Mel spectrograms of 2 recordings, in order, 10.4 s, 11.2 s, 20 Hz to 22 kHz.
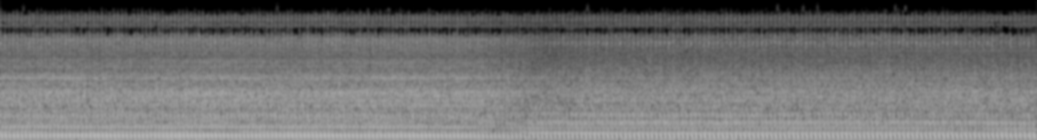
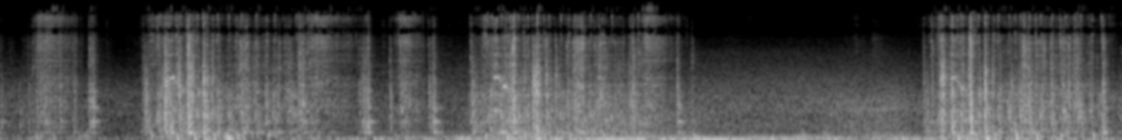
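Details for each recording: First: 1972 Hayterette mower, very worn, hard starting, stored six-seven months, fresh fuel, cold: single-cylinder engine runs steady and strong at governed speed with no misses once started. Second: 1972 Hayterette mower, very worn, with hundreds of hours cutting a paddock last year; cold start after sitting six to seven months. Several rough recoil pulls sputter without catching: hard starting.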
